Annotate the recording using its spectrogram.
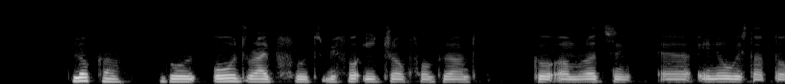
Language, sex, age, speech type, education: Nigerian Pidgin, male, 15-29, spontaneous, tertiary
